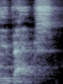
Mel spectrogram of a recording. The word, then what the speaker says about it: Eubanks: Do you know how to pronounce that name there for me, Boz? Yeah, that's Eubanks.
